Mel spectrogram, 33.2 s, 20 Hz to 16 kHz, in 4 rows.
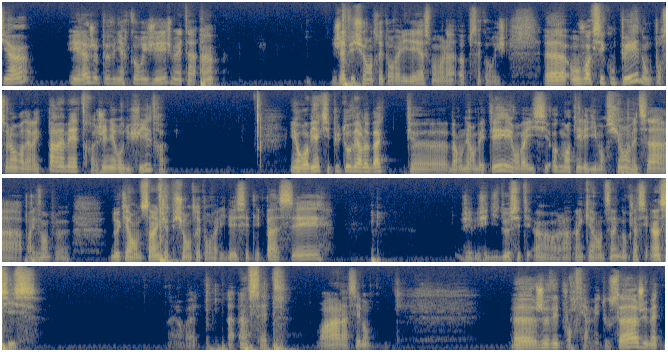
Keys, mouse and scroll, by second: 1.3 click, 2.5 KP_1, 4.3 Return, 9.8 click, 14.3 click, 15.1 click, 16.1 BackSpace, 16.9 KP_4, 18.6 Return, 19.8 click, 20.3 click, 21.3 KP_6, 25.0 Return, 26.7 click, 27.5 BackSpace, 28.0 KP_7, 28.3 Return, 29.5 click, 32.1 click, 32.5 click, 32.9 middle click.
